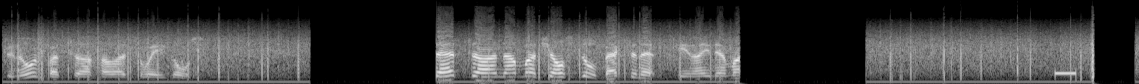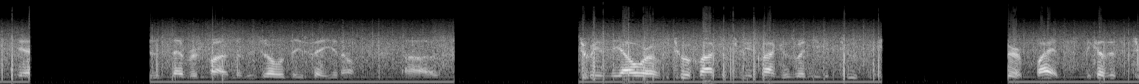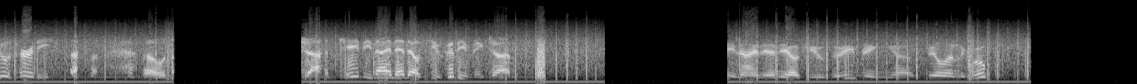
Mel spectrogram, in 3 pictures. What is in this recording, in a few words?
Skywarn 146.67; Stevens Point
